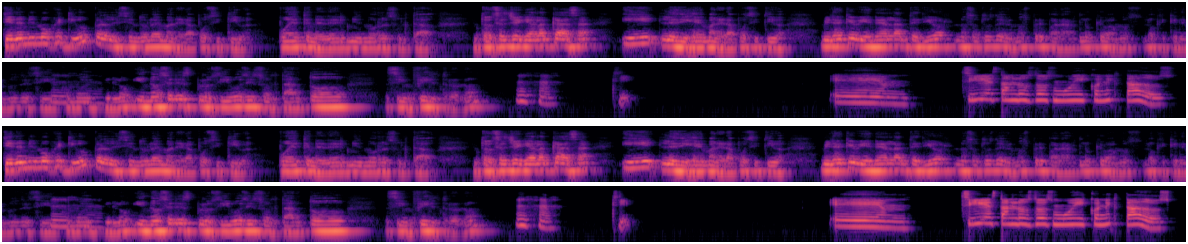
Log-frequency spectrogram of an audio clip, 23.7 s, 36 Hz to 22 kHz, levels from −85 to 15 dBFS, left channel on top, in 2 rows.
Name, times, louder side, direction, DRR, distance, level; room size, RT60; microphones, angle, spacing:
voice 1, 0.0-2.5 2.8-16.7, right 1 dB, ahead, 0.9 m, -29 dB
voice 2, 12.3-12.9 17.0-17.4 17.9-18.1 20.1-20.9 21.4-23.5, right 6 dB, 65° right, 0.5 m, -29 dB
4.9 x 4.4 x 2.4 m
head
